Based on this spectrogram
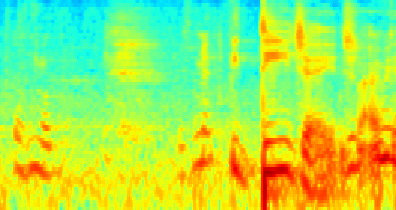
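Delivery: soft, rushed speech, crying through the words. A single mum recalling her past starts crying while talking. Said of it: "oh my God, why am I crying?".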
